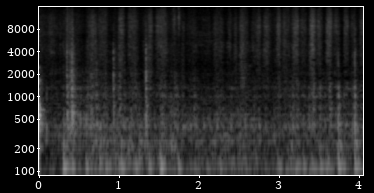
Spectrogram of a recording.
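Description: Hands rolling a long strand of polymer clay on a cutting mat: faint soft rubbing, with a scatter of light taps.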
